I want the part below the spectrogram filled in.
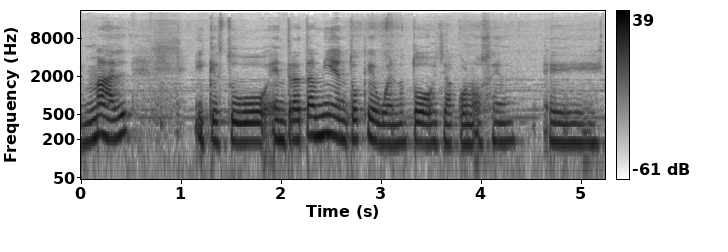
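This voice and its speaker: A woman's voice: medium pitch, warm tone. A woman pastor preaching a sermon and earnestly recounting a personal family story as testimony.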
